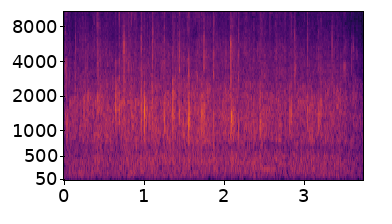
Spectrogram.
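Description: An audience at a convocation ceremony claps for the lecturers, a quiet, steady patter of scattered hands from a fairly distant crowd.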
